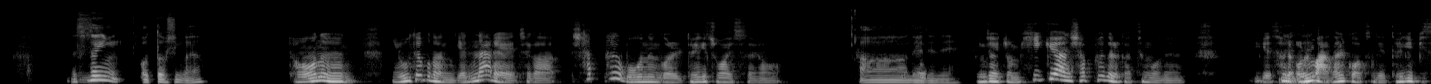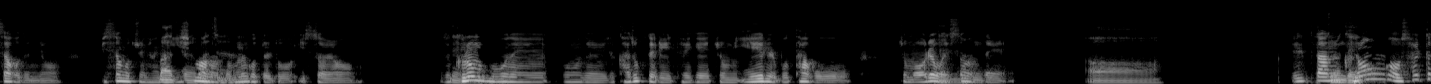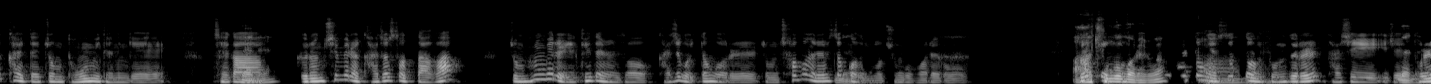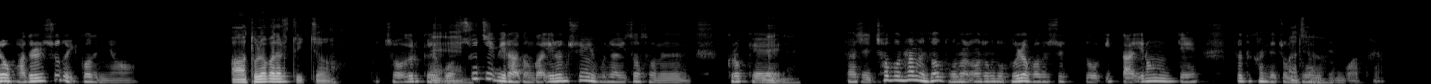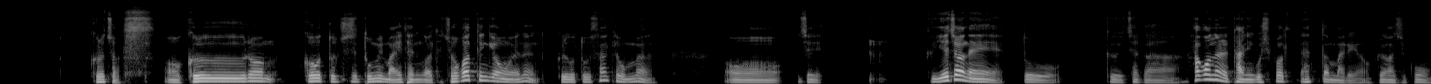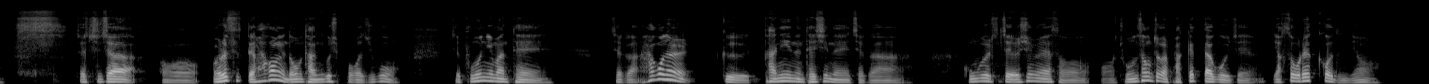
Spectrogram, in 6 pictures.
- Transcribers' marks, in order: other background noise; tapping; teeth sucking; throat clearing
- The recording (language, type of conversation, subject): Korean, unstructured, 취미 활동에 드는 비용이 너무 많을 때 상대방을 어떻게 설득하면 좋을까요?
